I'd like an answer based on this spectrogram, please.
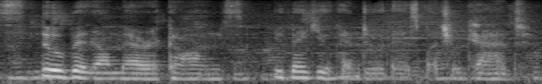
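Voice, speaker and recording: Over clear background noise, someone performs a put-on character voice at a moderate pace. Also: female-sounding voice, fairly low pitch for a woman. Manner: mocking, disdainful.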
